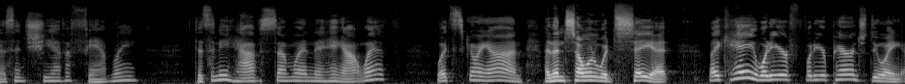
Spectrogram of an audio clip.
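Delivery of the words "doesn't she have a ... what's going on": put-on whispering, much quieter. Acting out relatives gossiping about a guest kid, retelling whispered family gossip. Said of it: "the whole family would be like whispering".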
